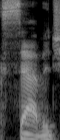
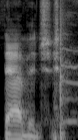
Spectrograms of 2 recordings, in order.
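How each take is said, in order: First: It begins with a clear S sound. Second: It begins with a lisped TH sound. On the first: "instead of his S's like Savage" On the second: "he does the T H thing"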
